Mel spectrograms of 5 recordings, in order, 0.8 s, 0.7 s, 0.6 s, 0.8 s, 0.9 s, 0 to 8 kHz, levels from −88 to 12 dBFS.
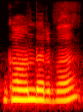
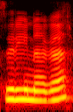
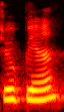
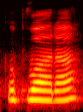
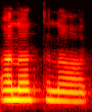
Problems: none marked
